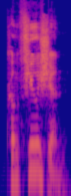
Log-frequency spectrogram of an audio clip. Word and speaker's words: confusion: 할 때 strang on the pressure pressure confusion confusion confusion confusion 다음에 발음 승입니다 텔텔 pleasure pleasure confusion confusion confusion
